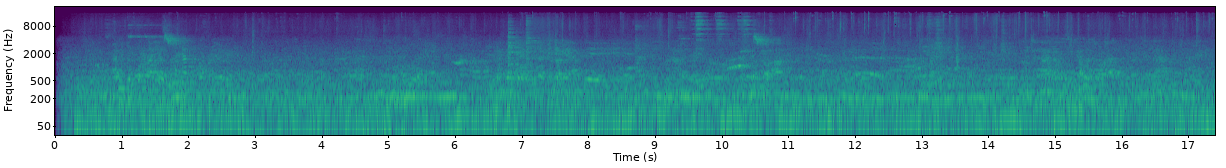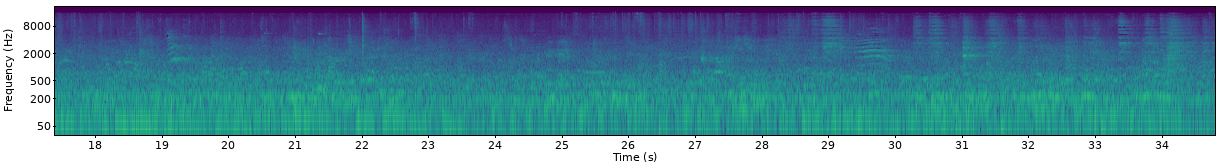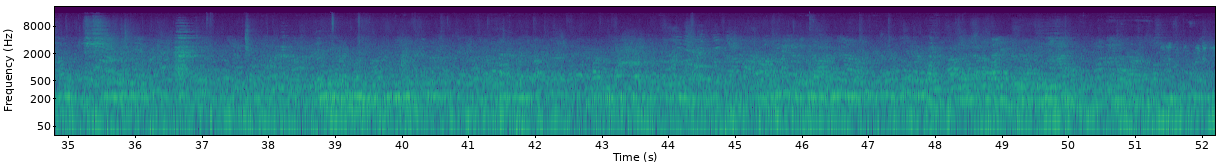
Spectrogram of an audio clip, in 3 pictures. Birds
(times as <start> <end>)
1.1 2.0, 10.4 10.9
